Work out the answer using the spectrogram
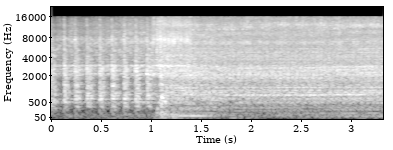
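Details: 2008 Dodge Charger with intermittent no-crank, starter relay bypassed by jumping pins 30 and 87 with key on: about nine quick, even cranking pulses in a second, then clean start into steady idle.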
